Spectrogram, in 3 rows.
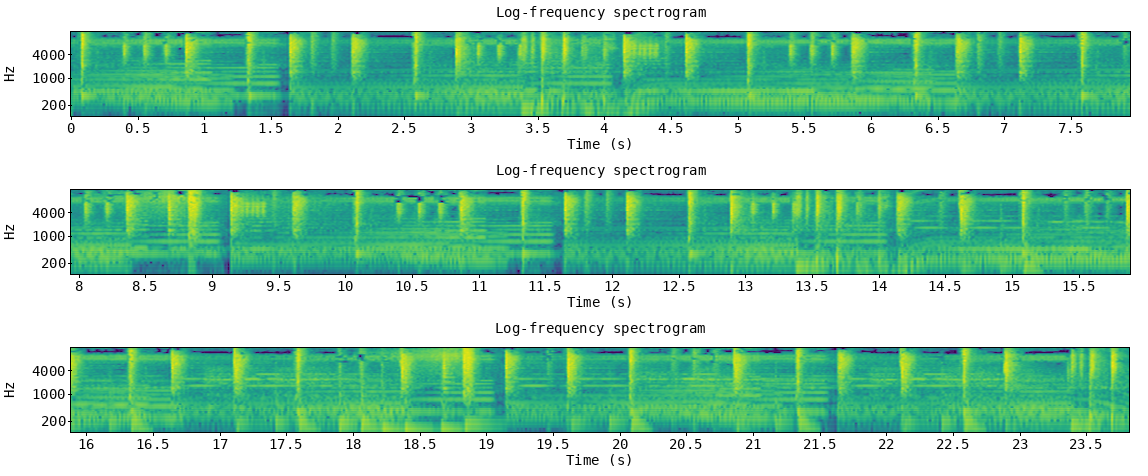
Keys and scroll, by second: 1.6-3.2 typing, 6.7 m, 7.8-12.8 typing, 16.7-17.5 typing, 19.0-19.7 typing, 22.6 m.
